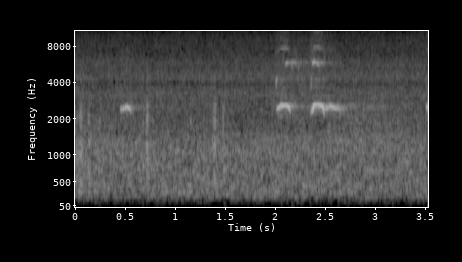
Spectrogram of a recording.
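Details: Eurasian teal (Anas crecca), a winter visitor, in a park at Junsai-ike Ryokuchi, Chiba, Japan, in January 2026: short, clear whistled 'krik' calls, four in under four seconds, two close together, over a steady background hiss.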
